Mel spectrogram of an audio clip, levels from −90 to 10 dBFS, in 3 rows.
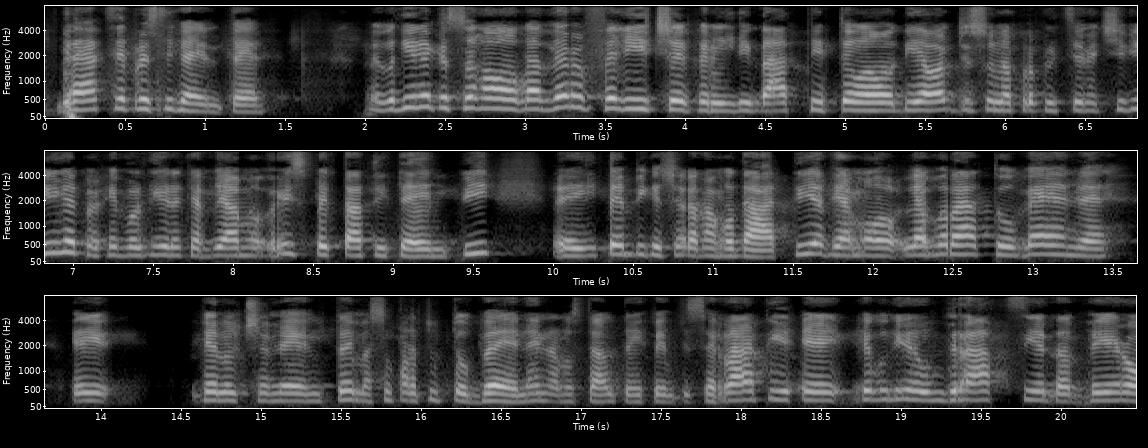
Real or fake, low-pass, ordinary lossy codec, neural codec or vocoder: fake; none; none; codec, 16 kHz, 1 kbps, FreqCodec, larger model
